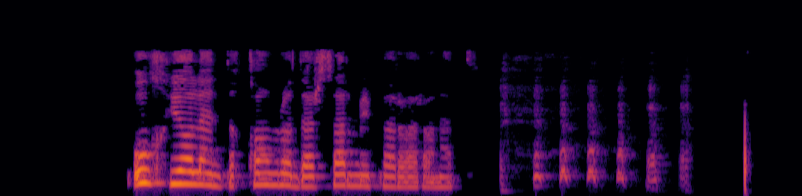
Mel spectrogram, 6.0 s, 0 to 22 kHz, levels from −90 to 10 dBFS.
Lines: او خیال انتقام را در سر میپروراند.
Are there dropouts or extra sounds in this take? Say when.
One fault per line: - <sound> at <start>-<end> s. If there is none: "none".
- laugh at 3.7-5.2 s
